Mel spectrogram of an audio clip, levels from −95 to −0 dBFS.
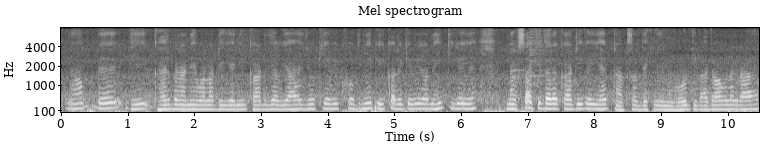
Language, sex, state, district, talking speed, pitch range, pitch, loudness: Hindi, male, Bihar, Saharsa, 215 wpm, 150-175 Hz, 160 Hz, -15 LUFS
